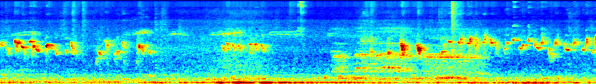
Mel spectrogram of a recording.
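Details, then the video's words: Morning song of a sooty-headed bulbul kept under routine care, the harsh 'ngriwik' style: bursts of quick, rasping chirps and short trills, some notes lower and fuller, with a constant low rumble behind. "Gacor Trucukan bunyi kasar di pagi hari"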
